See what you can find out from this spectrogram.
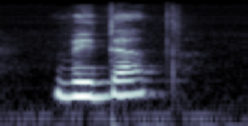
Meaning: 1. to publish (to issue a publication), to release 2. to spend, to expend 3. to set off
- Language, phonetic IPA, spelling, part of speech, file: Czech, [ˈvɪdat], vydat, verb, Cs-vydat.ogg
